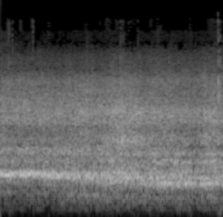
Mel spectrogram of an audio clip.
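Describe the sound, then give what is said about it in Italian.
Football fans in the curvas of the Tardini stadium, mostly Inter supporters, chant in unison during a Parma versus Inter match, a dense, steady roar of many voices holding a sustained droning pitch, loud and unbroken for the whole couple of seconds. “sentite gli effetti del Tardini, corre dall'una e dall'altra curva, vista la nostra postazione verso la curva sud, il nostro microfono pesca maggiormente quelli dell'Inter, ma vi garantiamo anche una curva nord assolutamente calda.”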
